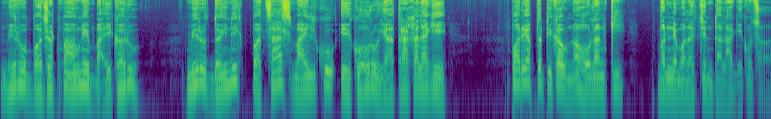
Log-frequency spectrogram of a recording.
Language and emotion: Nepali, fearful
